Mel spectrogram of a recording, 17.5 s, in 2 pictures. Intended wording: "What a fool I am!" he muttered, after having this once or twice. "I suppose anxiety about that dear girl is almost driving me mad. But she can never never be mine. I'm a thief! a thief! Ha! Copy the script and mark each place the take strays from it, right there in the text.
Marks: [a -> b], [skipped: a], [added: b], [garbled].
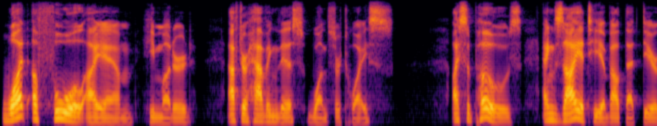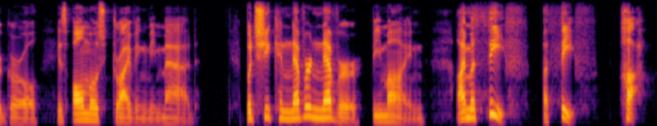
"What a fool I am!" he muttered, after having this once or twice. "I suppose anxiety about that dear girl is almost driving me mad. But she can never never be mine. I'm a thief! a thief! Ha!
